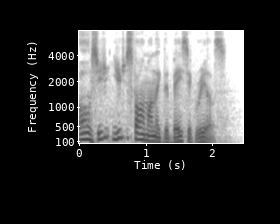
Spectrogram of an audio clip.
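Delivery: dismissive, downplaying, minimizing tone. Speaker demonstrating how they react to someone's answer, in a downplaying tone. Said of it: "I'm downplaying it... my tone is kind of".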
